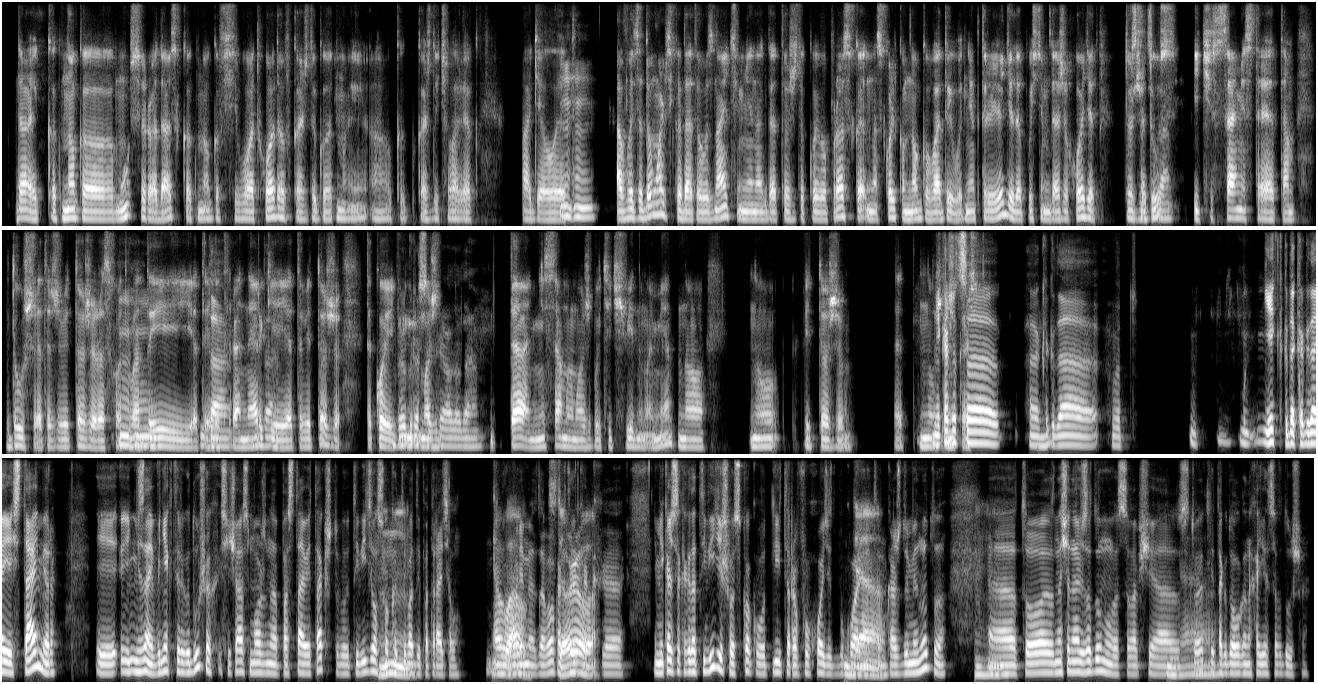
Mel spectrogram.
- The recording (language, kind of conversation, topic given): Russian, unstructured, Какие простые действия помогают сохранить природу?
- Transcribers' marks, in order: tapping; other background noise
